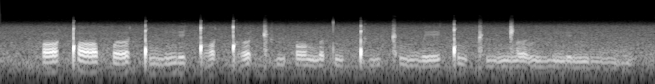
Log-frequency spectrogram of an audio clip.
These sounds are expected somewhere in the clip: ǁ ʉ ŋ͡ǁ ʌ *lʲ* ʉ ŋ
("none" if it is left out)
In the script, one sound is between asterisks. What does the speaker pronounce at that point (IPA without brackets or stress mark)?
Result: l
